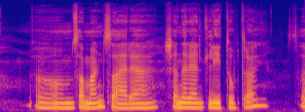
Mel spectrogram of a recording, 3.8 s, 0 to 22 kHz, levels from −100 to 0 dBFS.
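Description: No faults turn up anywhere in this recording, so there's nothing here to walk through.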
